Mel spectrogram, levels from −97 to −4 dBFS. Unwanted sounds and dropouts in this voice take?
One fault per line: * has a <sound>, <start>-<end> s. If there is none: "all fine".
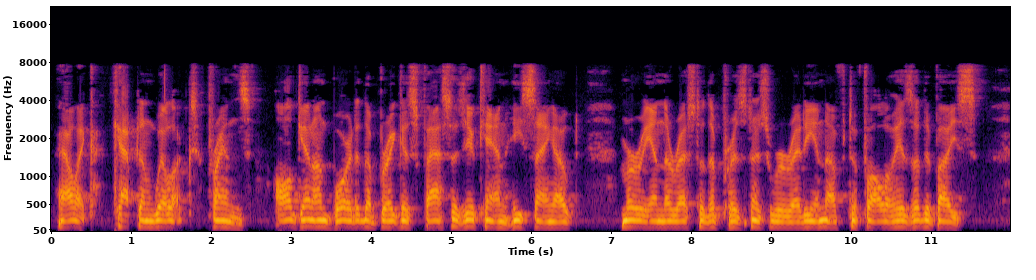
all fine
